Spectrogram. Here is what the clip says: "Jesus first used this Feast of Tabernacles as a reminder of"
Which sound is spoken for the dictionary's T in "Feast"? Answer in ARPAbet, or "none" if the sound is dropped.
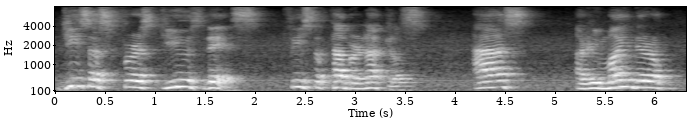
T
